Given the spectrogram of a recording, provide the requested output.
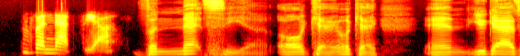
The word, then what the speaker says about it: Venezia: let me ask you this how do you pronounce the name vanessa vanessia okay okay and you guys are the the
